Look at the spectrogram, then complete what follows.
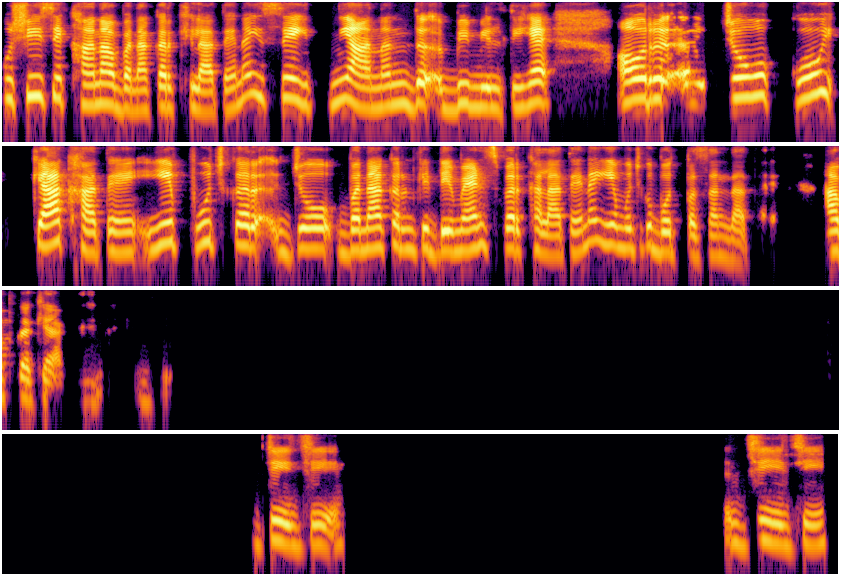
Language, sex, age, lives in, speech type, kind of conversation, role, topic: Hindi, female, 40-44, India, conversation, unstructured, none, खाना बनाते समय आपको सबसे ज़्यादा मज़ा कब आता है?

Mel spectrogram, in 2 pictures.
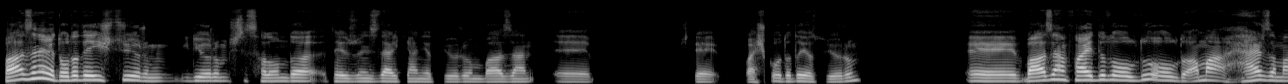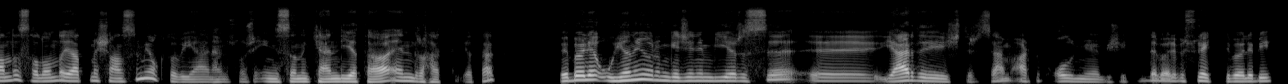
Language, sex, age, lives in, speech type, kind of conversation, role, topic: Turkish, male, 40-44, Netherlands, conversation, advice, user, Gece sık sık uyanıp tekrar uyuyamama sorununu nasıl yaşıyorsun?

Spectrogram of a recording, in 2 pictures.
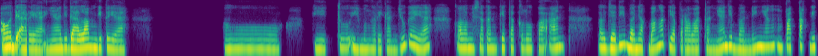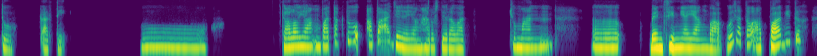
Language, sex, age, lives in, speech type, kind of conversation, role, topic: Indonesian, female, 35-39, Indonesia, conversation, podcast, host, Hobi apa yang paling kamu suka saat ini?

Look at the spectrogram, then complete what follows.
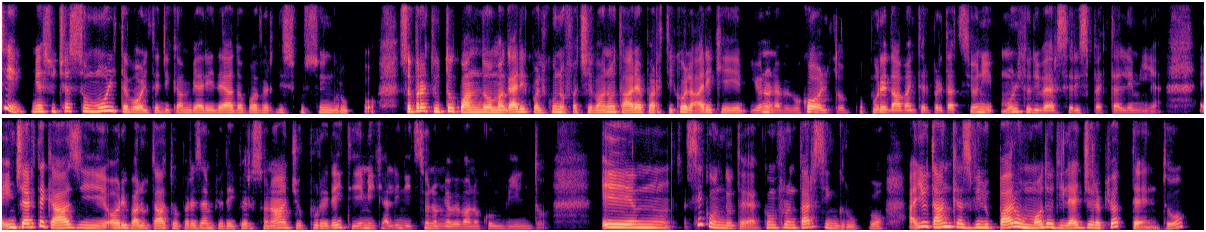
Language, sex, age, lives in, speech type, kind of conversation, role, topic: Italian, female, 20-24, Italy, read, expert-assistant, asker, Qual è un modo efficace per scegliere cosa leggere nella letteratura contemporanea?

